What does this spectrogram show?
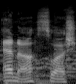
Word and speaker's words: ENA: Uh, starring the titular character Anna/ Ena, depending on how you want to pronounce it, cuz apparently a lot of different pronunciations are all considered valid.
